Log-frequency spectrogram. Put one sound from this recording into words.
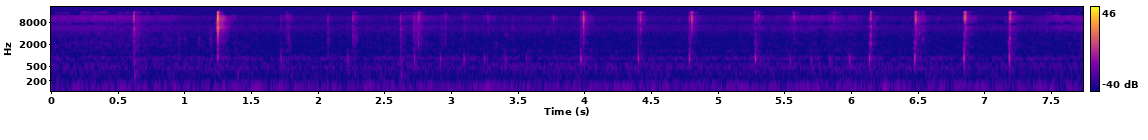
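Bristles of a brush are flicked rapidly, making light ticking sounds.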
